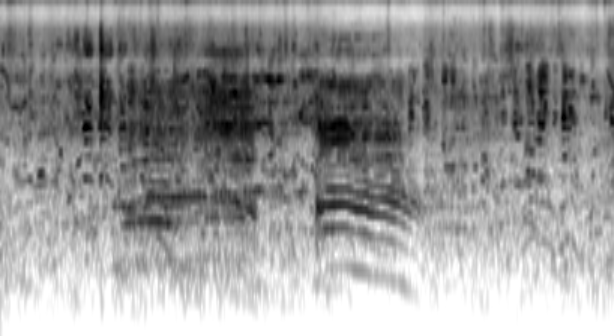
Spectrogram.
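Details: At the Aricha cattle market, a calf lows twice: a longer harmonic moo, then a second one that bends and falls. People talking and general market noise surround the calls.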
